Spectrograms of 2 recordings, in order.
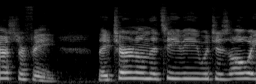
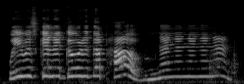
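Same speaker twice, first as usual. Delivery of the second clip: higher-pitched Boston mother, hammed up; mock Boston mom accent; 8 semitones higher, faster than usual. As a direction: chatter like a Boston mom on the phone. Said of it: "Your mom would be like".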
